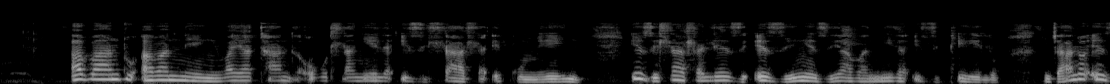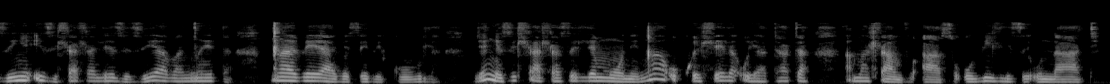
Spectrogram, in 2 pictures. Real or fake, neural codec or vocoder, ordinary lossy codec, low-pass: real; none; MP3, 32 kbps; 7.2 kHz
